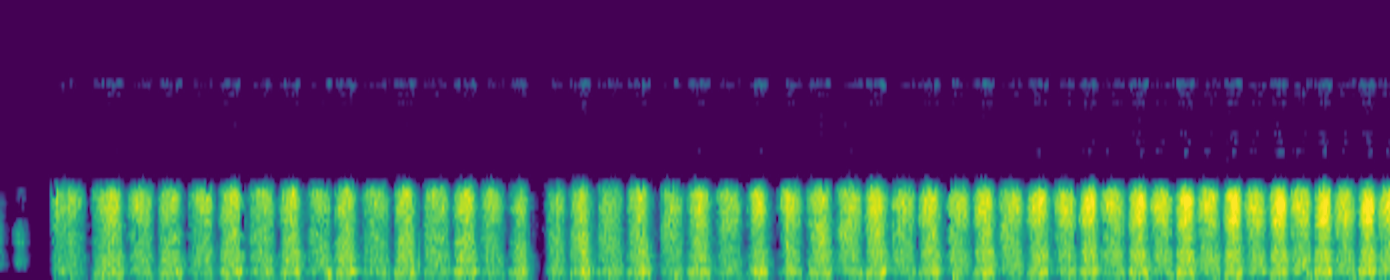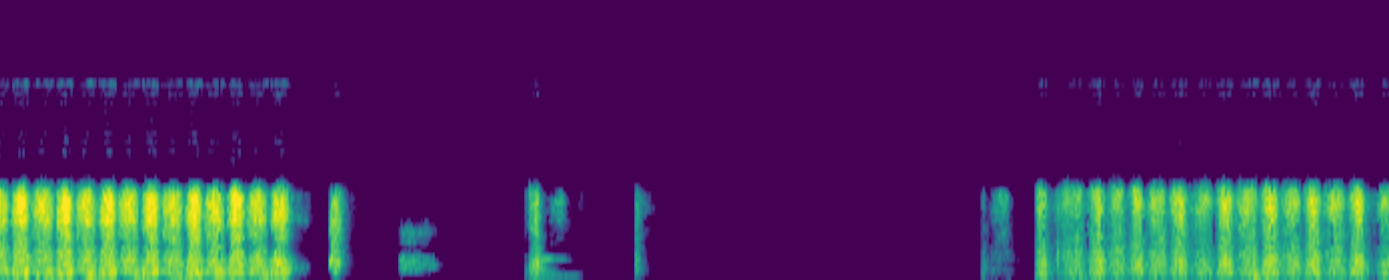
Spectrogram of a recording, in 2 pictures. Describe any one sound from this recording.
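A hand saw cuts wood with quick, rhythmic strokes.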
